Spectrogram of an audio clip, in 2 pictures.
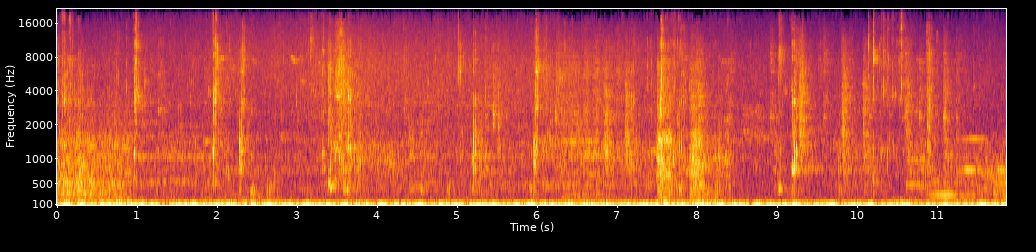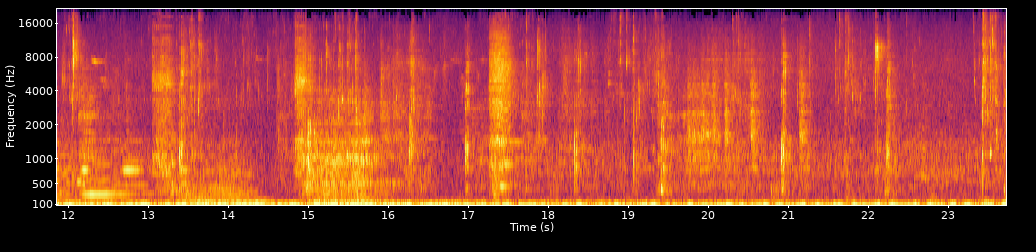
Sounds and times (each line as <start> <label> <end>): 0.0 passing motorboats 23.7
0.0 squeaking boat 23.7
0.0 waves lapping against the quay wall 23.7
